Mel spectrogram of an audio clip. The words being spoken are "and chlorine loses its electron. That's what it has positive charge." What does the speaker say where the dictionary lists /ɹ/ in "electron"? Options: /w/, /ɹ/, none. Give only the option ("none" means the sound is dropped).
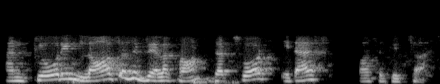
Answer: /ɹ/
